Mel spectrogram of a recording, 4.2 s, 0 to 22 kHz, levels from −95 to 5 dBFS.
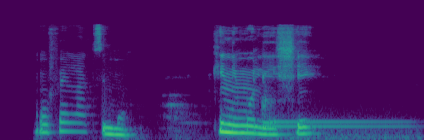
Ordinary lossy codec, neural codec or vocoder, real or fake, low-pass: none; none; real; none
